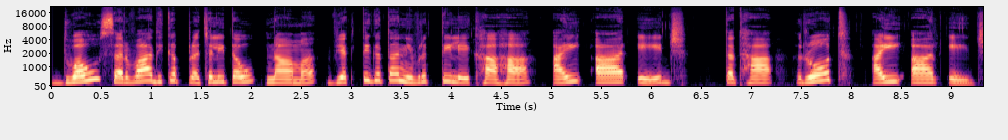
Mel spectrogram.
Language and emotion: Sanskrit, neutral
